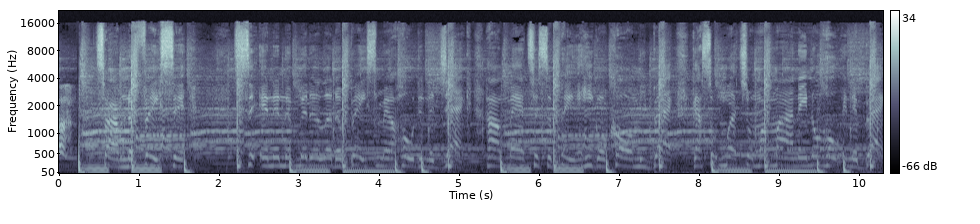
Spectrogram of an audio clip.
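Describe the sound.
A hip-hop song plays loud and close, with a male voice rapping rhythmically over a steady beat of punchy bass-heavy drums and layered melodic samples.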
